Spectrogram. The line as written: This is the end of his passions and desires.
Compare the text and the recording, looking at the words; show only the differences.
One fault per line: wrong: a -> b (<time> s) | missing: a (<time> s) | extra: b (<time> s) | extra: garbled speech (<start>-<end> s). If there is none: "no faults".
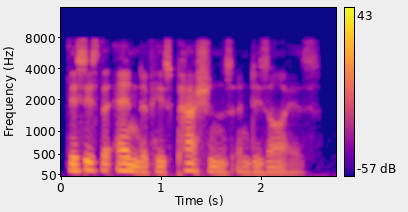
no faults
